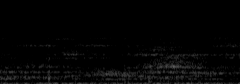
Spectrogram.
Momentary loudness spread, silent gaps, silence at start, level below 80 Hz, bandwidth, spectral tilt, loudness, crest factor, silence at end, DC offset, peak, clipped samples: 5 LU; none; 0 s; -64 dBFS; 14 kHz; -4.5 dB/octave; -57 LUFS; 14 dB; 0 s; under 0.1%; -42 dBFS; under 0.1%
